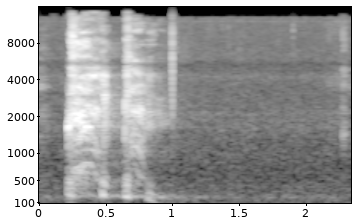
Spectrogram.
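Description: A man clearing his throat close to a microphone, in two short bursts one after the other.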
